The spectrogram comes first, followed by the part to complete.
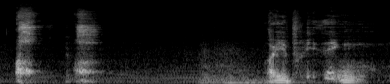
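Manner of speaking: deep, watery, ancient-sounding voice. A narrator voices a creature with glowing red eyes speaking to the listeners, deep, watery voice. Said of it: "A deep, watery voice speaks as if from the depths of time".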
